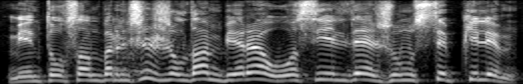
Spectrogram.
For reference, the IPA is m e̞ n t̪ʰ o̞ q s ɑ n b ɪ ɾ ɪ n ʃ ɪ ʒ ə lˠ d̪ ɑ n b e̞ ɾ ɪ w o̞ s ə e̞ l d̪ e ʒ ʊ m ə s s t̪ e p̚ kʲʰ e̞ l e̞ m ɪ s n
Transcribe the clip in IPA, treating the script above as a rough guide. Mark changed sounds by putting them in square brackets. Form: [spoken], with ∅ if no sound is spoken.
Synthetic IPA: m e̞ n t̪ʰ o̞ q s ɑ n b ɪ ɾ ɪ n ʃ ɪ ʒ ə lˠ d̪ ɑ n b e̞ ɾ ɪ w o̞ s ə e̞ l d̪ e ʒ ʊ m ə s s t̪ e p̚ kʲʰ e̞ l e̞ m ɪ [∅] n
